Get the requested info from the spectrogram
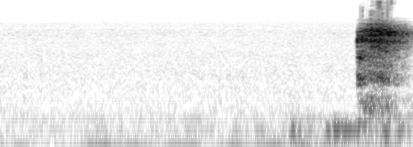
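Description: A person's single short cough, loud and sudden near the end, over a low steady hum.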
